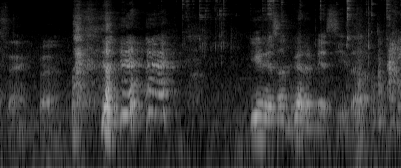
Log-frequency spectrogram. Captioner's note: laughing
